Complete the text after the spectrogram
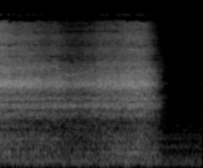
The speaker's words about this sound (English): We are going to take a deep breath. Come on, breathe in.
